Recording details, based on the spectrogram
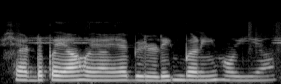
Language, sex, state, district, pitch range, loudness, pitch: Punjabi, female, Punjab, Kapurthala, 190-200 Hz, -18 LUFS, 195 Hz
